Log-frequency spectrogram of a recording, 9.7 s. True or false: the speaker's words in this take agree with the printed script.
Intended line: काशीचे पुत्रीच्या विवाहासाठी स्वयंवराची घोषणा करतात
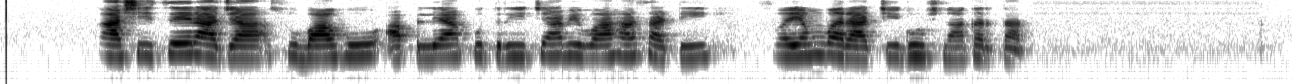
false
